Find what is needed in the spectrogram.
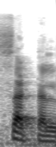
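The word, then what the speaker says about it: subtle: Option A कहता है सटल difference. विद्यार्थी ध्यान दें, शब्द का उच्चारण है सटल, बी साइलेंट रहेगा।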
